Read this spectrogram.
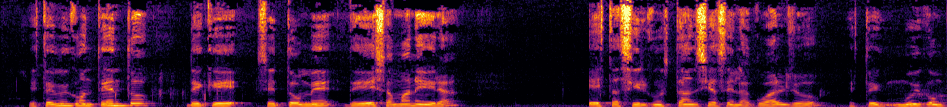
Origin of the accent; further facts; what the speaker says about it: Tacuarembó, Uruguay; born there; Bueno, soy nacido en Tacuarembó, el 9 de junio de 1934.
